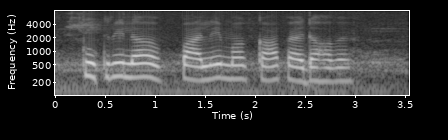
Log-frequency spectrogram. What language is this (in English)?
Chhattisgarhi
